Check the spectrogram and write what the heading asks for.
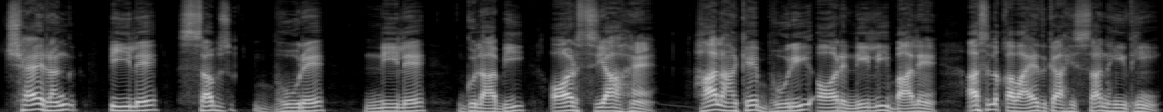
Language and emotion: Urdu, neutral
